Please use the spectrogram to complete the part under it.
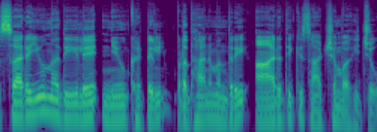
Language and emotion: Malayalam, neutral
